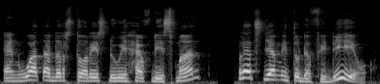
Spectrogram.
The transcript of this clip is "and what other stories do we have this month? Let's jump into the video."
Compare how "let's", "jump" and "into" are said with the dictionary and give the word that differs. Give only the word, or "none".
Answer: jump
